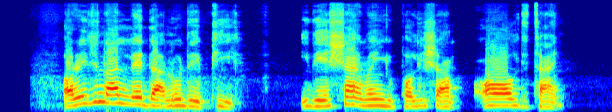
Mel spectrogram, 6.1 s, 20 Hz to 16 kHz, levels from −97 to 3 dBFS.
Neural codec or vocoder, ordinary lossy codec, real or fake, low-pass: vocoder, 44.1 kHz, 128 mel bands, Pupu-Vocoder; none; fake; 14.4 kHz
